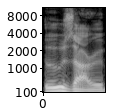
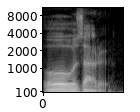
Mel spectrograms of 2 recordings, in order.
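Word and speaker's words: Ōzaru: thing is done when people see the word o zaru which is the great eight form in dragon ball they read it as uzaru because it can be written in uh romaji as o z a r u but it's supposed to be oh zaru so it's the same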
